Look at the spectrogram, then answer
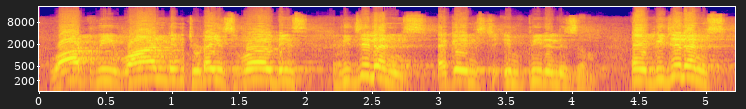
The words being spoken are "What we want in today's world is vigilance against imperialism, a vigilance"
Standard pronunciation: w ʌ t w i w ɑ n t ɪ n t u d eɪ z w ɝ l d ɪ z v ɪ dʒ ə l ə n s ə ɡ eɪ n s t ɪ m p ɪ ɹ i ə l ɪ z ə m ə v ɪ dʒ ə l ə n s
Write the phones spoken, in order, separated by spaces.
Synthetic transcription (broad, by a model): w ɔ t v i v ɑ n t ɪ n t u d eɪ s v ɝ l d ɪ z v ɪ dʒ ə l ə n s ə ɡ eɪ n s t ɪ m p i ɹ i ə l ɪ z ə m ə v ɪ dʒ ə l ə n s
